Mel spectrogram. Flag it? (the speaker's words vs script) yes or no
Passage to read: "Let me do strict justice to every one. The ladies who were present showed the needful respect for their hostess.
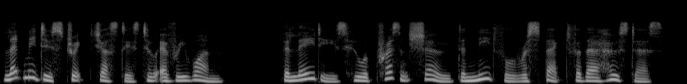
no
